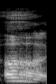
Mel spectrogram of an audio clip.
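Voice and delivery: sudden mock groan from the crowd; imitated audience groan. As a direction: mimic a tense audience reacting aloud. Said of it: "I could hear people kinda going".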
